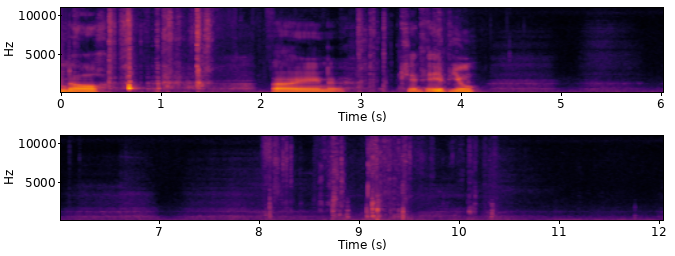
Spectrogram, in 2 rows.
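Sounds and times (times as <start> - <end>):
paper rustling: 0.0 - 1.6, 2.8 - 3.9, 8.0 - 10.4
paper crackling: 8.0 - 10.4.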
